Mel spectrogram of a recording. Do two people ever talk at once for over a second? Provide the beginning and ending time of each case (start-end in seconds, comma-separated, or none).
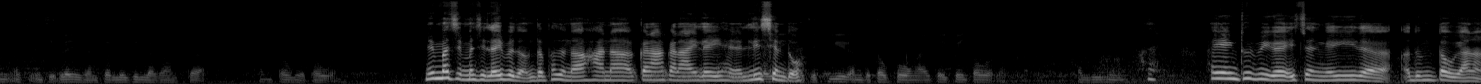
6.3-8.1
